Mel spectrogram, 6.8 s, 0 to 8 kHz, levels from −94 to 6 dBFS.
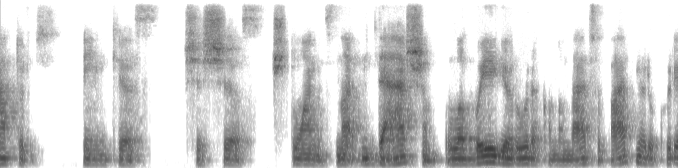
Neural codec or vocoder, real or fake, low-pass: none; real; 7.2 kHz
